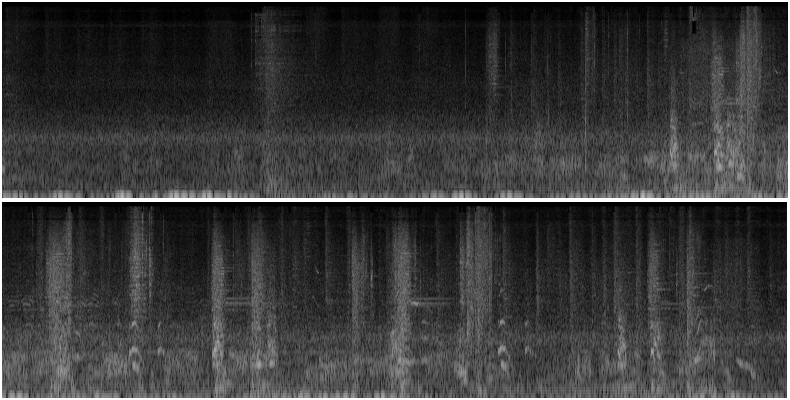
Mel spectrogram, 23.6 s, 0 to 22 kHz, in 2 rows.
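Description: Rabid dogs in the video game Witcher 3 bark and yip in a flurry of sharp bursts during a fight, mixed with crashing hits over a steady ambient background.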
